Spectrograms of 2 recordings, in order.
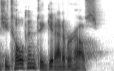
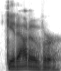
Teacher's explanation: Now we need the Vv sound in of because we don't pronounce the H in her. We link the sounds. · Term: The H is silent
